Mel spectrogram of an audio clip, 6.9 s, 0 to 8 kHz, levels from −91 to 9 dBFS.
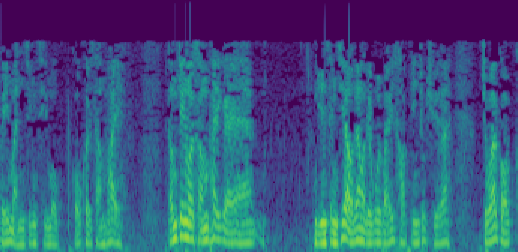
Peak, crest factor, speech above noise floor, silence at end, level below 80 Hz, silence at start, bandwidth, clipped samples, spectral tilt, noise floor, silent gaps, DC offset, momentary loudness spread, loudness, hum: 0 dBFS; 16 dB; 33 dB; 0 s; -38 dBFS; 0 s; 5 kHz; under 0.1%; -11 dB/octave; -49 dBFS; none; under 0.1%; 14 LU; -16 LUFS; none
